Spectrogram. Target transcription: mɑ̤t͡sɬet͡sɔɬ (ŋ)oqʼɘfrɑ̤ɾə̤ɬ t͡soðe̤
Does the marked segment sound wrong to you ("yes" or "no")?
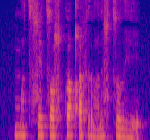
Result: yes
